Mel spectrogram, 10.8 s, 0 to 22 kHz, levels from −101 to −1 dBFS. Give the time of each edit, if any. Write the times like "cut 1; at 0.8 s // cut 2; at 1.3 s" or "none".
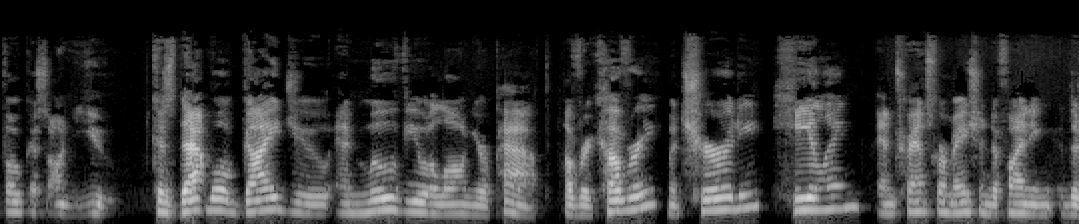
none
